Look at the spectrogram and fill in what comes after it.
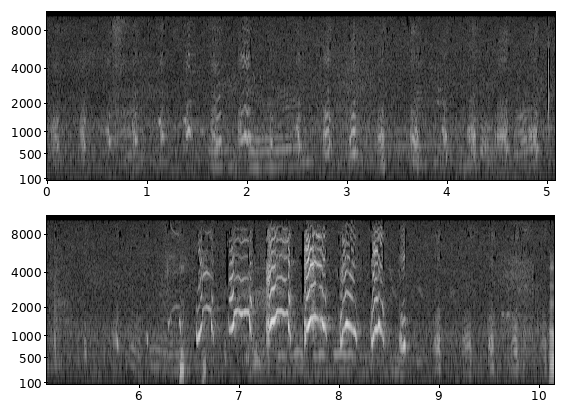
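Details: Young female Weimaraner named Indie whimpers in short, thin squeals repeated steadily, rising to a louder burst of sharp, arching yelps toward the end.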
